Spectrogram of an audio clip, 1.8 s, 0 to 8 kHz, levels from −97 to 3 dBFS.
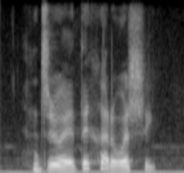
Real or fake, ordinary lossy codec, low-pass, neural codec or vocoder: real; none; none; none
